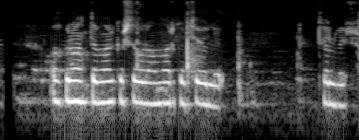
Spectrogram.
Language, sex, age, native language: Icelandic, female, 11, Icelandic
